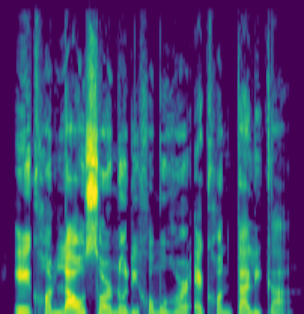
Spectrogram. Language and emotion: Assamese, neutral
